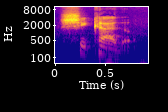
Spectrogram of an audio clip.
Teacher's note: No es Chicago, sino es Chicago. La CH en esta palabra se pronuncia como sh.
